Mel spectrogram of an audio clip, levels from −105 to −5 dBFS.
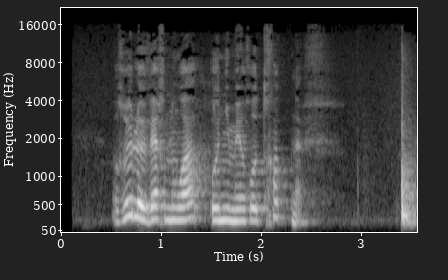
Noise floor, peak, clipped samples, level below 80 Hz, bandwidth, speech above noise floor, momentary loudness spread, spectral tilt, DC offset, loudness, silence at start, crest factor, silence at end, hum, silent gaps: -64 dBFS; -10 dBFS; under 0.1%; -84 dBFS; 15.5 kHz; 38 dB; 17 LU; -6 dB/octave; under 0.1%; -27 LUFS; 0.55 s; 20 dB; 0 s; none; none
